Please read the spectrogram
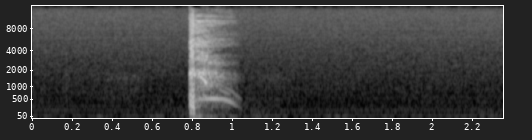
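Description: A man clears his throat once, briefly, about a second in: a short voiced sound falling in pitch.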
